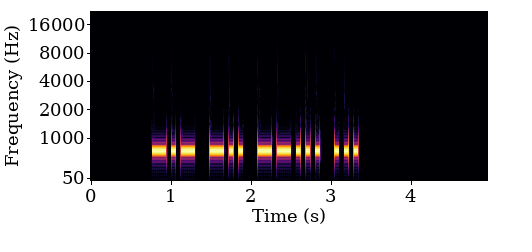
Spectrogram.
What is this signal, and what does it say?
Morse code, heard as a keyed tone, about 20 wpm, 700 Hz. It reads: KD7S
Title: USA Call Signs - 4 Characters - Repeated 3x - 20wpm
